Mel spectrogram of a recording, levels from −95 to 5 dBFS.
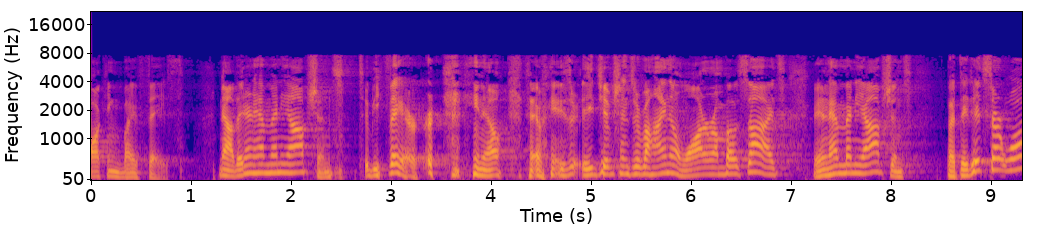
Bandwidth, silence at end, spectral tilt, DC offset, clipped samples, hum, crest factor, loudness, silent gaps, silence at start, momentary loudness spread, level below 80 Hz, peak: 8 kHz; 0 s; -4 dB/octave; under 0.1%; under 0.1%; none; 18 dB; -20 LUFS; none; 0 s; 8 LU; -54 dBFS; -2 dBFS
